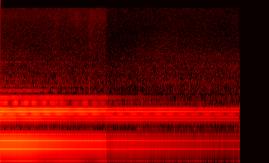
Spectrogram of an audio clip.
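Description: An acoustic guitar's final chord ringing out and slowly fading away. It cuts off suddenly near the end.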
